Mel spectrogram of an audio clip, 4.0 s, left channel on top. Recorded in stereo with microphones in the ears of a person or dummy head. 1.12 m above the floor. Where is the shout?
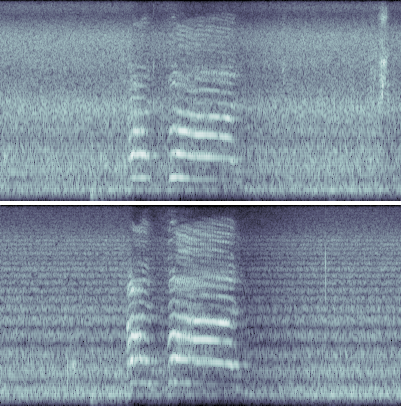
45° right (ahead or behind), 5 m; by 2.5 s 55° right (ahead or behind), 3.5 m.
